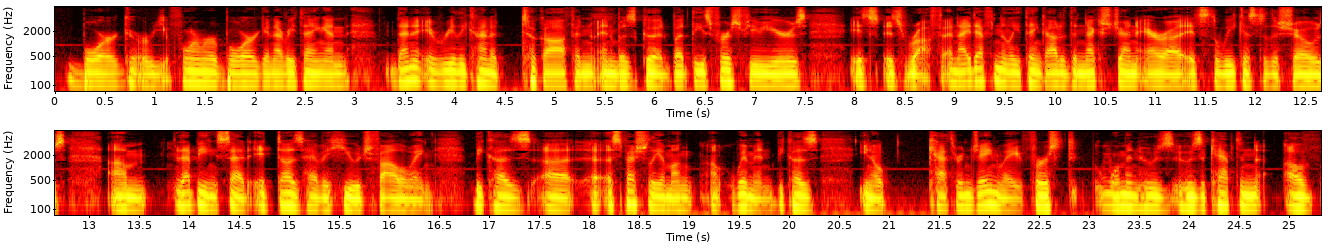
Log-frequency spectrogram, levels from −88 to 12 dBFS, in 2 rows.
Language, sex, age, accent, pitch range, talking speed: English, male, 30-49, American, 100-115 Hz, 165 wpm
